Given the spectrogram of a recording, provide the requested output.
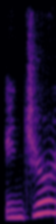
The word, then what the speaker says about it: endure: What sounds we have here? In, stress, and then j, jua, in, jua.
